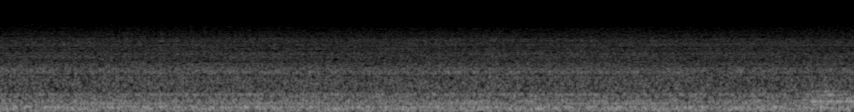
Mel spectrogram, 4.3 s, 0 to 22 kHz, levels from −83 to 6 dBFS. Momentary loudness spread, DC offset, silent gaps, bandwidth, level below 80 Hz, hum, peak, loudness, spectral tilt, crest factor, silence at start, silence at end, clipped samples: 1 LU; under 0.1%; none; 15.5 kHz; -48 dBFS; none; -22 dBFS; -38 LUFS; -6.5 dB/octave; 14 dB; 0 s; 0 s; under 0.1%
